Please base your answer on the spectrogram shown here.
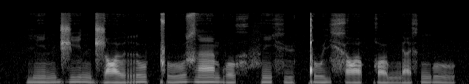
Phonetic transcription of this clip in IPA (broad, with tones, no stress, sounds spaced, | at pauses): j ĩ˨ n d͡ʒ i˧ n d͡ʒ ɑ˨ ʊ̯ r u˦ ǁ u˨˦ z æ̃˦ b o˨ x f ĩ˧ x y˨ ǃ u˧ j x ɑ˨ ʊ̯ q u˨ ŋ æ˨ x ŋ u˦˨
